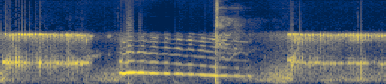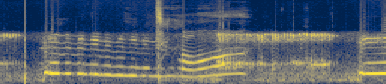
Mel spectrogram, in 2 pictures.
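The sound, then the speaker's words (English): A radio contest caller imitates snoring in a best-snore contest, making two long, throaty voiced snores that slide downward in pitch, each followed by a breathy rush of air, fairly loud throughout. “Let's hear your best snore,”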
